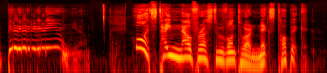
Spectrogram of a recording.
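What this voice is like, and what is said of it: Put-on accent. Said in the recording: “it's weird you would do an accent right now”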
